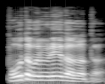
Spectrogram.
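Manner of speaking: usual speaking voice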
